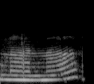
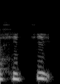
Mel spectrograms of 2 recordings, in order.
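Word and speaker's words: 七: 6 itu ro ku 7 tuh Nana kadang juga dibaca Cici gitu 8 itu haji tergantung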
